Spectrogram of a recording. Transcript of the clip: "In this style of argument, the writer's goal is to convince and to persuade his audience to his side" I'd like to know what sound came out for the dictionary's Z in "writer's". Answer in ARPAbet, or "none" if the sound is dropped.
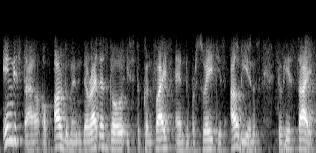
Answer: S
